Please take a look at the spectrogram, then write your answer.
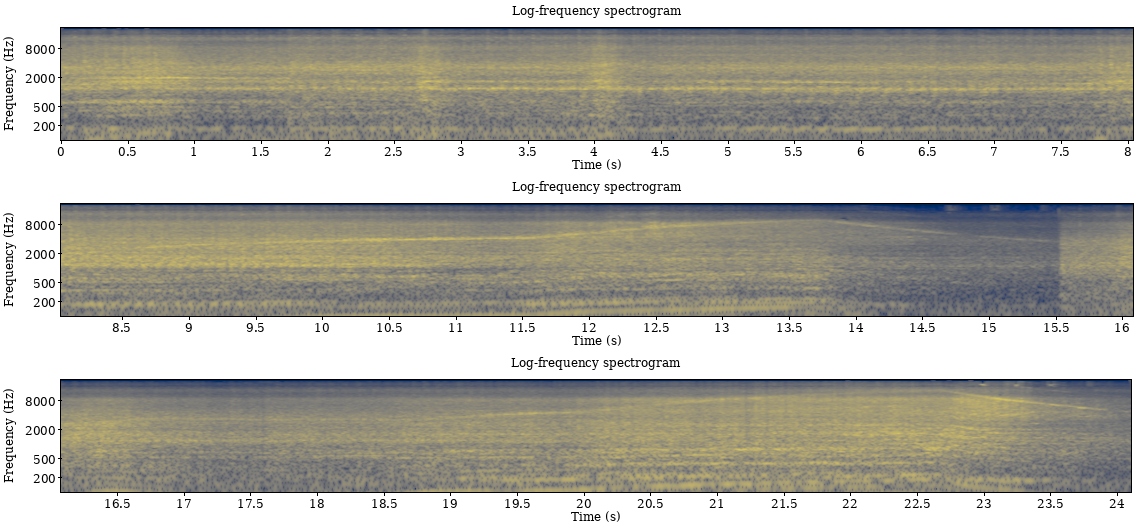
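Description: A truck with its exhaust cut off runs loud and close, idling roughly then revving in rising surges. It drops briefly partway through before roaring up again as it pulls away.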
